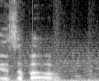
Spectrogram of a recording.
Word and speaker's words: Isabeau: No, is it just me or should her name, like, I see her name and I want to say, like, Isabu, right? Isabu. But it's like they pronounce it Isabeau.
